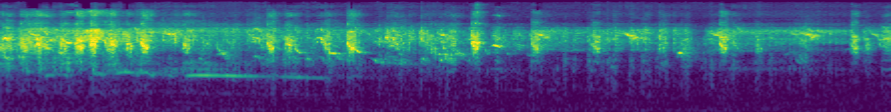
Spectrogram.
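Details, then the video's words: Farmyard birds in their natural habitat: a steady wash of high, busy chirping from several birds at once, with a faint thin whistle sliding past early on. "Relaxing Bird Chirping Sounds"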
